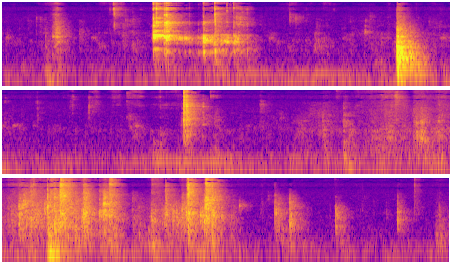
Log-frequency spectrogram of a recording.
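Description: Light tabletop handling sounds: a few clicks and a sharper knock about three seconds in, then crinkling of a plastic ration-meal bag over the last few seconds.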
